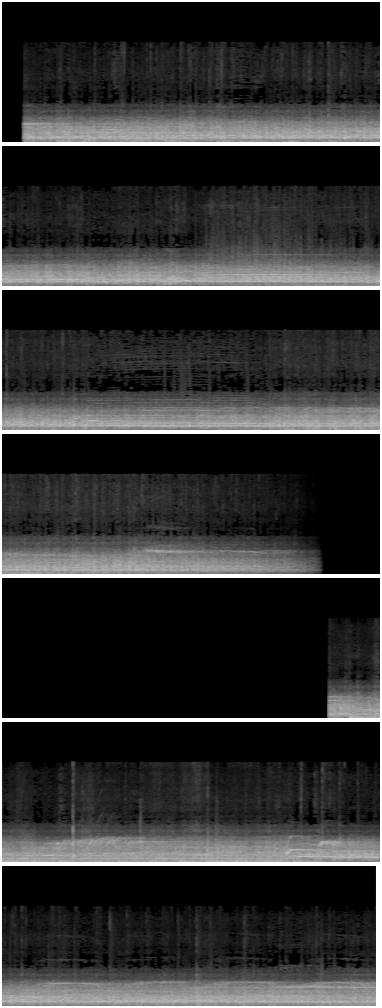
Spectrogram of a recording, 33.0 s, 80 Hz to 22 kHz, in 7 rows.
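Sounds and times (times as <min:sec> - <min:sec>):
music: 0:00.3 - 0:05.3, 0:07.6 - 0:16.1, 0:23.0 - 0:33.0
arena crowd cheering: 0:00.3 - 0:18.2, 0:23.0 - 0:33.0.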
